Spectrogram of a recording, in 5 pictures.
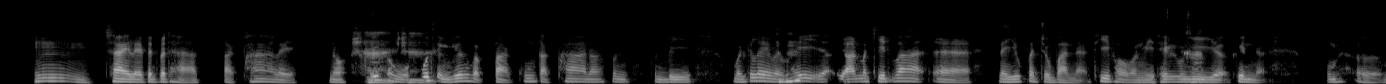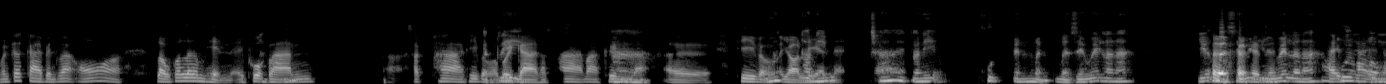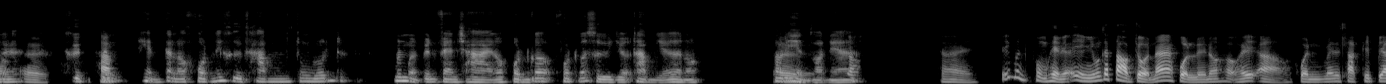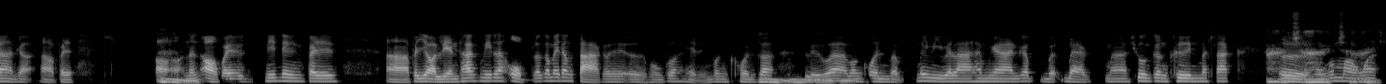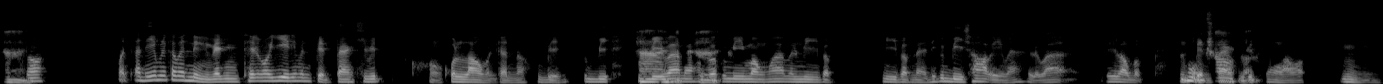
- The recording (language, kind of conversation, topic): Thai, unstructured, เทคโนโลยีเปลี่ยนแปลงชีวิตประจำวันของคุณอย่างไรบ้าง?
- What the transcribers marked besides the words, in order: tapping; other background noise; chuckle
